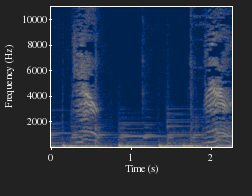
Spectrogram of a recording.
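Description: A bottle-fed kitten meowing twice, short cries that rise and fall in pitch, about a second and a half apart, over background music.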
